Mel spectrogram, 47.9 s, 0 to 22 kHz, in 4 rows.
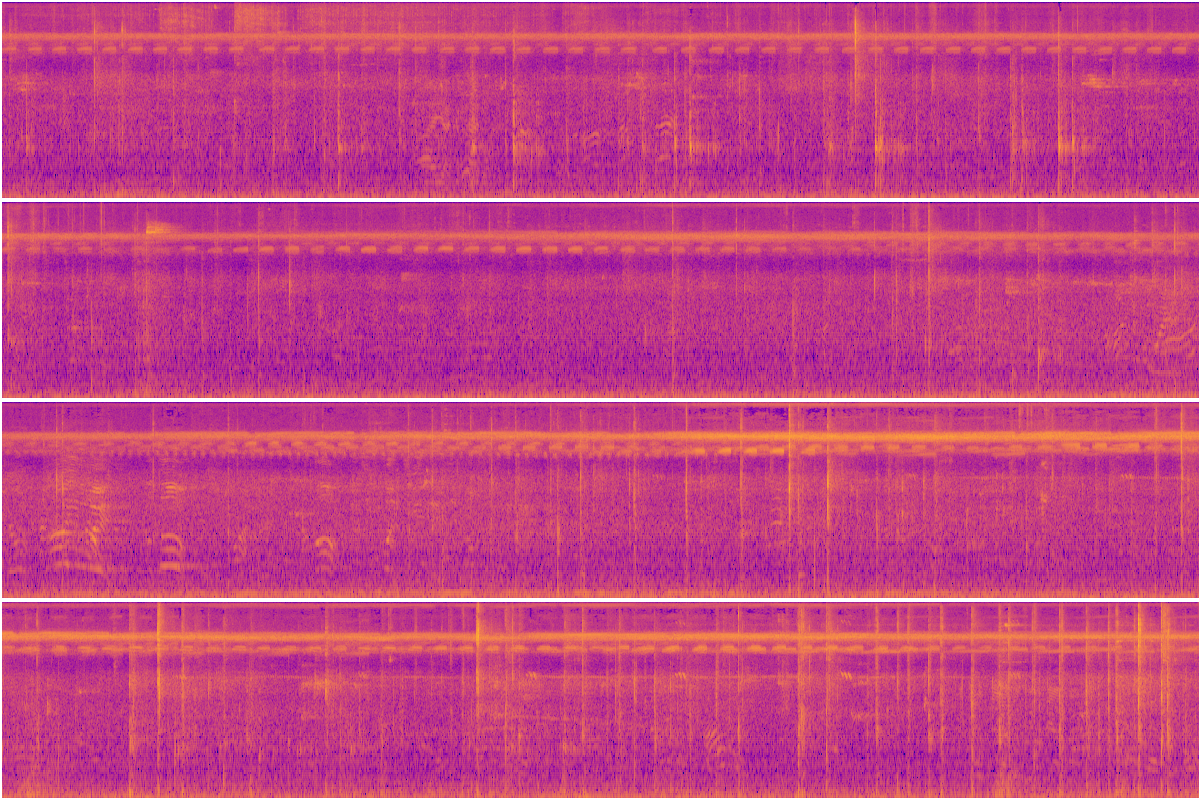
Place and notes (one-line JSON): {"title": "臺灣大學, Da'an District, Taipei City - At the University Stadium", "date": "2015-07-02 19:40:00", "description": "At the University Stadium", "latitude": "25.02", "longitude": "121.54", "altitude": "17", "timezone": "Asia/Taipei"}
